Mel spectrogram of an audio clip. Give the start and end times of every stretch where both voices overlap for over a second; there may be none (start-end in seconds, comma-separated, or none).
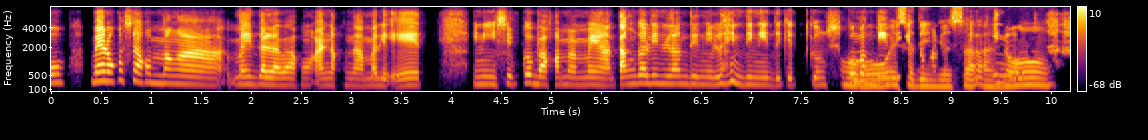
7.9-9.6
